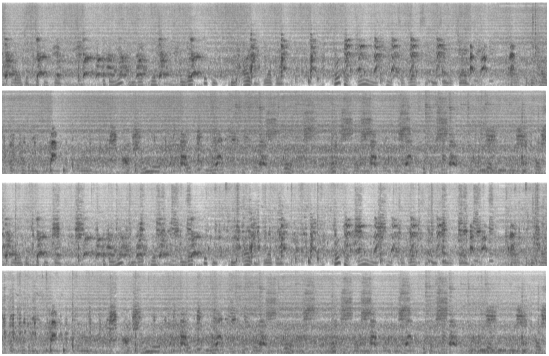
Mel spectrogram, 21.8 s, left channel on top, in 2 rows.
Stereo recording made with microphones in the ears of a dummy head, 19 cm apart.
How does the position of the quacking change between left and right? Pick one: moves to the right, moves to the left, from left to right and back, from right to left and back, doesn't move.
moves to the left.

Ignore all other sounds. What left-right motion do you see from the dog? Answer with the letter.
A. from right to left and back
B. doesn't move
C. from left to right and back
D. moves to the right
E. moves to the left
B.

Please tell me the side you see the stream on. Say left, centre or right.
left.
